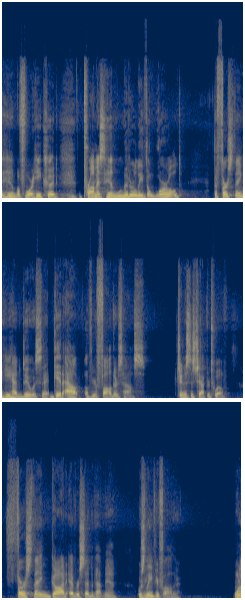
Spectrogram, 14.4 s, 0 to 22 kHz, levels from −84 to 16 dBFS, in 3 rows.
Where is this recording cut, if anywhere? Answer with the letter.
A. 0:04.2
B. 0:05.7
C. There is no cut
B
